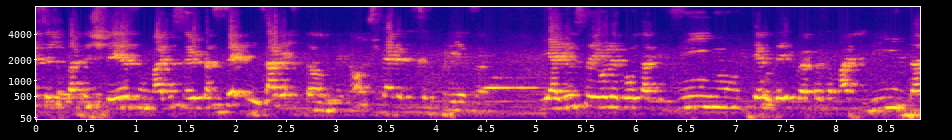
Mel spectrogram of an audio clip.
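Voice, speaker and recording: Brazilian woman, church testimony, fervent, voice pushing toward shouts; picked up from afar in a booming hall with background noise. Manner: fervent, voice swelling to near-shouts. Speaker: church member giving testimony. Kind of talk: emotional religious testimony. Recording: echoey hall, distant mic, background noise.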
